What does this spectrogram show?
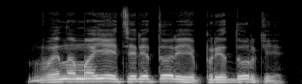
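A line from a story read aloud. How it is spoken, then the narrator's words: Answer with chuckle. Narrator (Russian): ответил вожак и хохотнул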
